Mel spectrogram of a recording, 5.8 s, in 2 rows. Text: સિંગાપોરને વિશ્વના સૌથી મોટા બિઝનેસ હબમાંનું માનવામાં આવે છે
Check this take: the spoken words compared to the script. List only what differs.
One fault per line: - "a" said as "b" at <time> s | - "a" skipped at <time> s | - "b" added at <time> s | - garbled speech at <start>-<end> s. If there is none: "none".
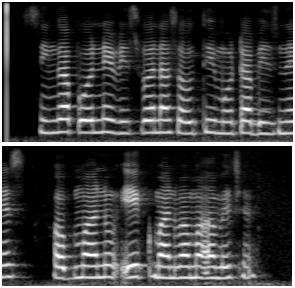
- "એક" added at 4.2 s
